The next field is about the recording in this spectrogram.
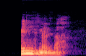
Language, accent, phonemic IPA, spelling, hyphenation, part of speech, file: English, Southern England, /ˈɛndmɛmbə/, endmember, end‧mem‧ber, noun, LL-Q1860 (eng)-endmember.wav
- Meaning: 1. A member at one end of a range or series made up of similar members 2. A mineral that occurs at one end in a range of solid solutions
